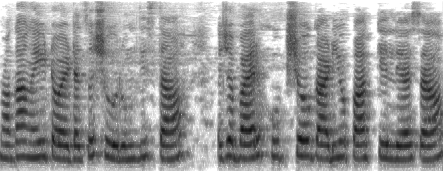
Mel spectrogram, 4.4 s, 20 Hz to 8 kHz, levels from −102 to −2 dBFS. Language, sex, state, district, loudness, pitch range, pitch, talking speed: Konkani, female, Goa, North and South Goa, -17 LUFS, 240-275 Hz, 250 Hz, 175 wpm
